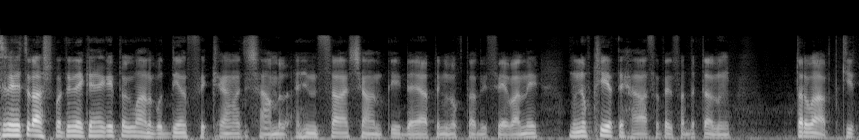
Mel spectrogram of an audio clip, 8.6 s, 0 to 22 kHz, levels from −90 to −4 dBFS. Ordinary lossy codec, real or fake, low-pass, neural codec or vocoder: none; fake; none; codec, 16 kHz, 1 kbps, FunCodec, trained on LibriTTS, 50 frames a second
